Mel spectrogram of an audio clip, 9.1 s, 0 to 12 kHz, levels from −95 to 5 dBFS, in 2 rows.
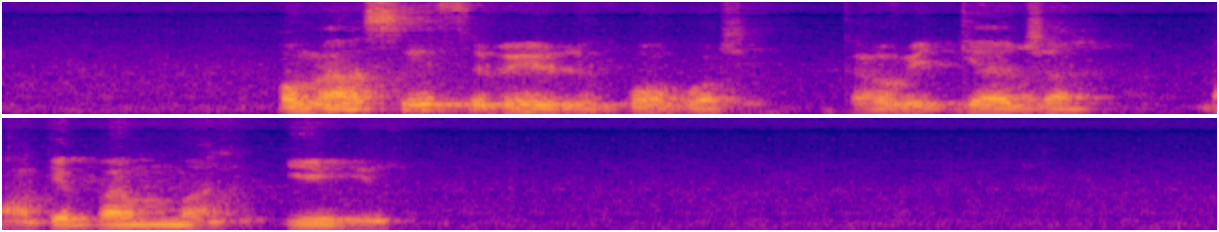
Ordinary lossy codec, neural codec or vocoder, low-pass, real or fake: none; codec, 24 kHz, 0.9 kbps, WavTokenizer, medium speech release version 1; none; fake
